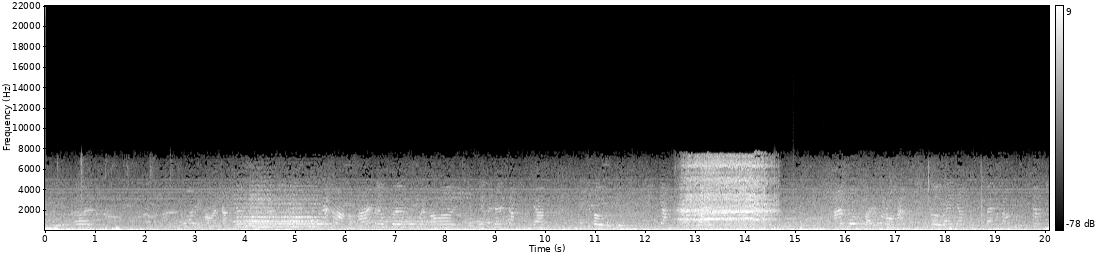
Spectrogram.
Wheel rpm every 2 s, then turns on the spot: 0, 0, 0, 0, 0, 0, 70, 30, 0, 0.
none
